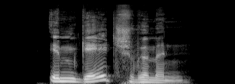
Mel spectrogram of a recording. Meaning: to be rolling in money, to be rolling in it, to be minting it (to be extremely well-off financially)
- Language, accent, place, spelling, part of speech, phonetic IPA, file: German, Germany, Berlin, im Geld schwimmen, phrase, [ɪm ˈɡɛlt ˈʃvɪmən], De-im Geld schwimmen.ogg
